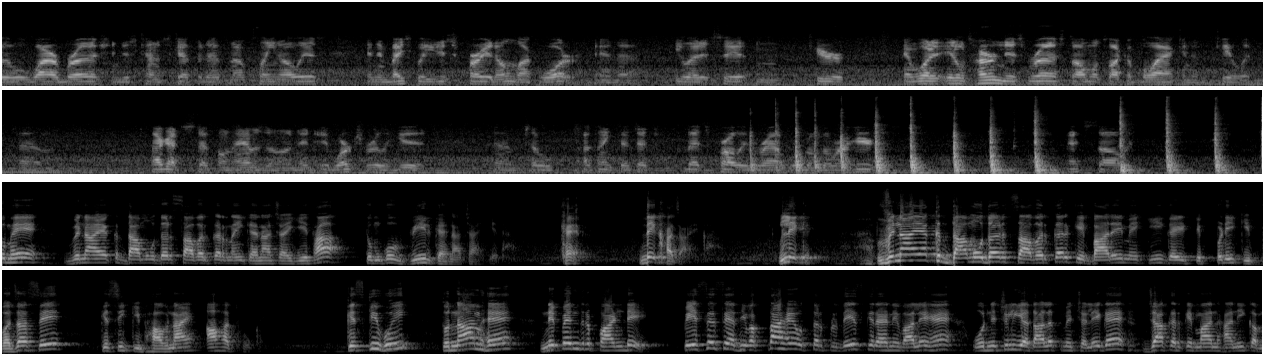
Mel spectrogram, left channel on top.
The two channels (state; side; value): different; both; correlation 0.00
